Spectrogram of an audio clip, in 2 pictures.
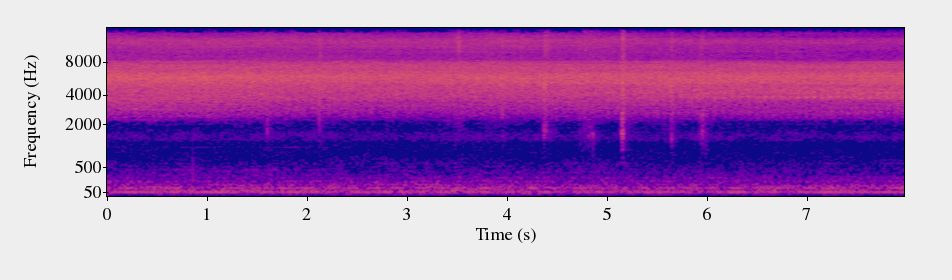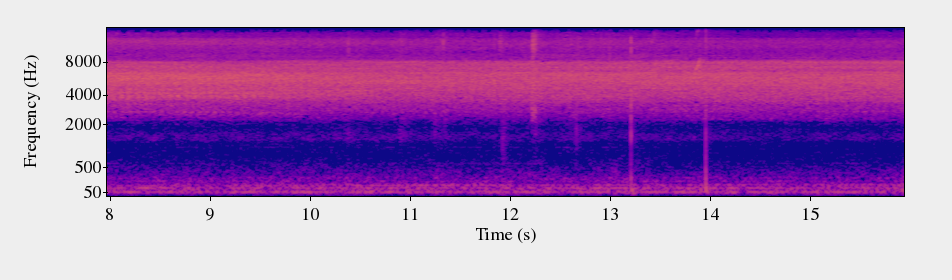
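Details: Continuous high, hissing cicada drone in a summer vegetable garden, August 2023, holding steady throughout, with faint scattered ticks and clicks and a low rumble underneath.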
